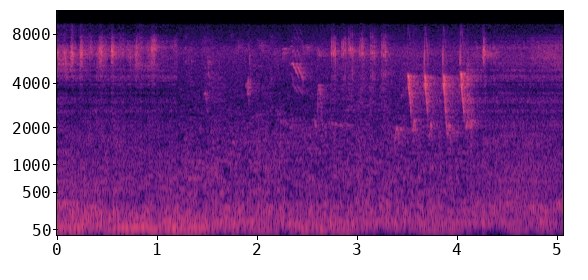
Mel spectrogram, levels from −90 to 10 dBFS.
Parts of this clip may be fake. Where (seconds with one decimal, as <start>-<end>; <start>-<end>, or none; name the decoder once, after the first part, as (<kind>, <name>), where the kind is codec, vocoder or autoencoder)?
0.0-1.2 (codec, SNAC); 4.1-5.1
